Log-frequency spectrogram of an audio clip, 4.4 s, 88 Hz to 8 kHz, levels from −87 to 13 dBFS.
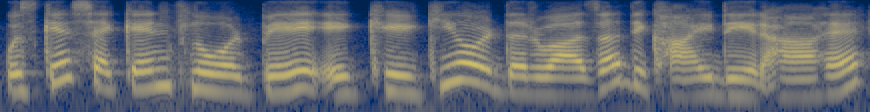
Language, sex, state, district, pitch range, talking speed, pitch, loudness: Hindi, female, Jharkhand, Ranchi, 175-265 Hz, 165 wpm, 205 Hz, -14 LUFS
